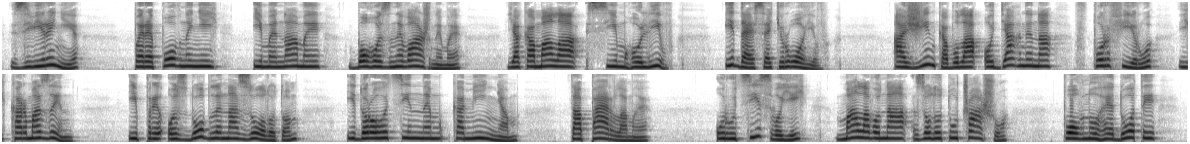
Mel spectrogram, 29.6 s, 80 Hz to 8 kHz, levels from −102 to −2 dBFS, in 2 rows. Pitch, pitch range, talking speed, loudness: 230 Hz, 190-245 Hz, 75 wpm, -19 LUFS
